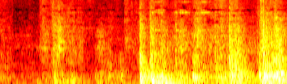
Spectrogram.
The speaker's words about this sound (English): I keep trying to fucking shut the door.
